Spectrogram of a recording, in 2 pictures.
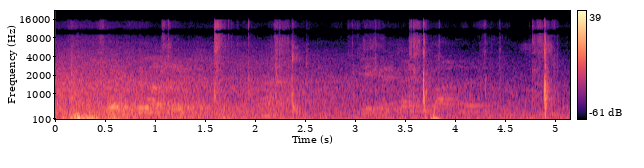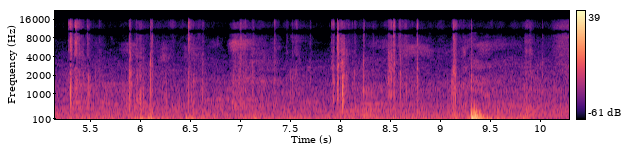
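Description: Handling noise from a phone camera carried by someone walking: scattered low thumps and light clicks, the loudest near the start and near the end. Indistinct voices fade out in the first second.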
